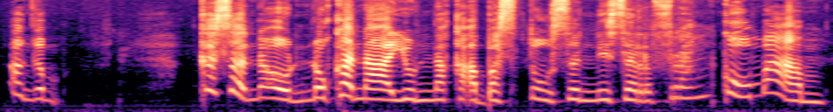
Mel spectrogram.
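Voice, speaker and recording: Protective scolding nanny, high voice, dry close sound, ilocano filipino accent, radio drama. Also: female voice, expressive, slow, fairly bright tone, no echo, heavily acted. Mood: advising. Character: older household nanny, loyal, protective, scolding.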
